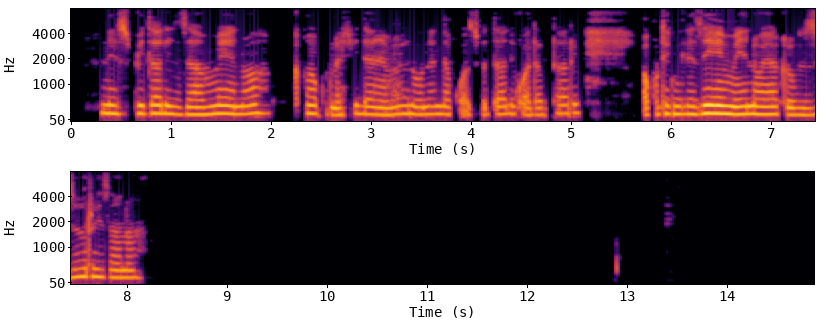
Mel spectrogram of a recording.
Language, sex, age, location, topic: Swahili, female, 25-35, Wajir, health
